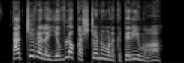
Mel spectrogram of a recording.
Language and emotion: Tamil, angry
